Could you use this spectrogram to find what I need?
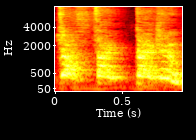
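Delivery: mock, very high, shrill, exasperated, fed-up yell. Recounting yelling at the screen while watching, retelling own yelling at screen. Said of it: "I was yelling like I am now".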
